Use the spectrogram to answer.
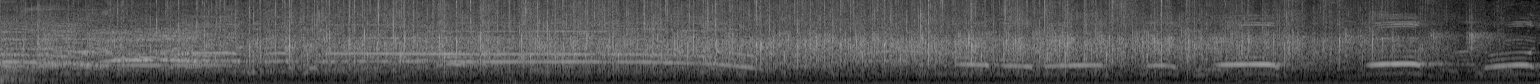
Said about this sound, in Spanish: ¿Qué aplauso es, hermano? Hasta en eso se les nota caídos.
